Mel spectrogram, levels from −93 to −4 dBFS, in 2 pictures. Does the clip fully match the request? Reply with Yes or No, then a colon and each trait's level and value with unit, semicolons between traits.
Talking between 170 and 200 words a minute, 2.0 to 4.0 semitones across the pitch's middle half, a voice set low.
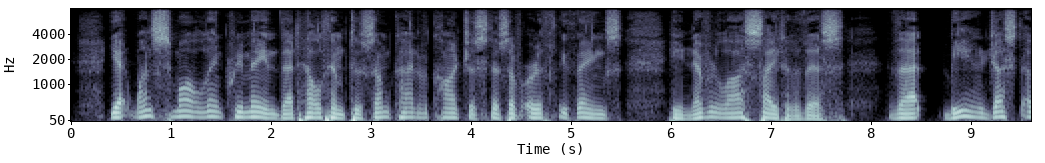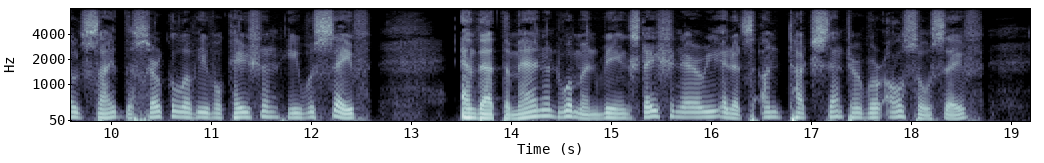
No: average, 150 wpm; average, 3.3 semitones; low, 120 Hz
